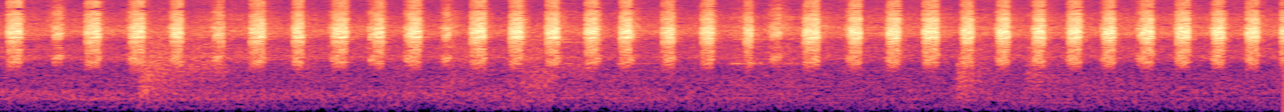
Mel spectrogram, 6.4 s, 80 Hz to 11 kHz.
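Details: A cicada in Bollène, France, on 7 July 2015, in the breeding season, sings in rapid, evenly spaced bursts of high, hissing buzz, several pulses each second.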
